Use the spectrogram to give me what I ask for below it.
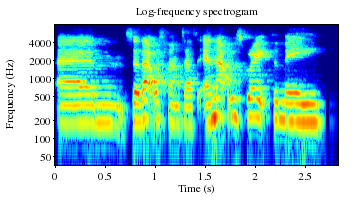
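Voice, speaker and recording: A woman's voice: medium pitch, fairly even intonation, moderate pace. A young woman with a Yorkshire accent, chatting as a guest speaker about her career, self-deprecating and full of fillers. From Yorkshire, England. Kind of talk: casual career talk on a video call. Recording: roomy, dull video-call audio.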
